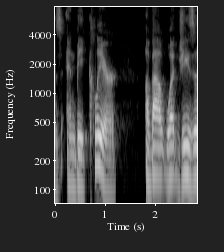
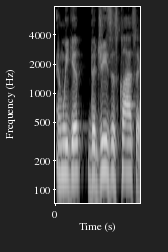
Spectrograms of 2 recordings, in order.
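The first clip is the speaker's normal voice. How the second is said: plain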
